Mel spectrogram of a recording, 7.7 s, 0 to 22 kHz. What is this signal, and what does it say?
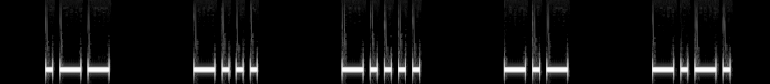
Morse code, heard as a keyed tone, about 17 wpm, spaced as for 8 wpm, 700 Hz. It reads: WB6KC
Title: USA Call Signs - 6 Characters - 4x Character Spacing - 17wpm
